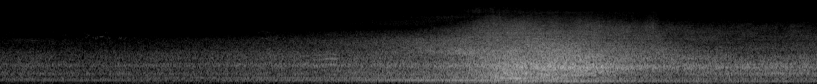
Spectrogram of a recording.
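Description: A camper van drives past close by, its engine rising to a roar and then fading.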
